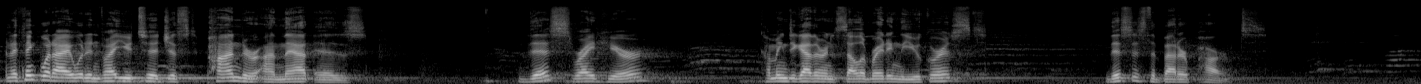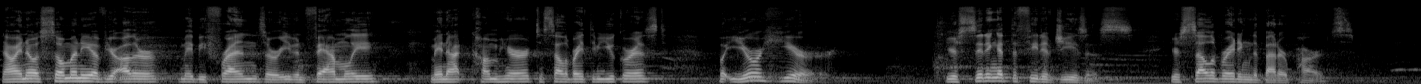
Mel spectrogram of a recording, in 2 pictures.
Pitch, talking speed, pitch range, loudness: 130 Hz, 135 wpm, 115-145 Hz, -26 LUFS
